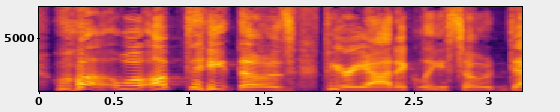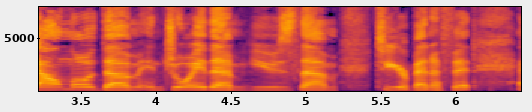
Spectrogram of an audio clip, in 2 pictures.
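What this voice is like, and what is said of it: Strained, failing hoarse voice. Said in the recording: “I can't talk now. ... I'm losing my voice.”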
